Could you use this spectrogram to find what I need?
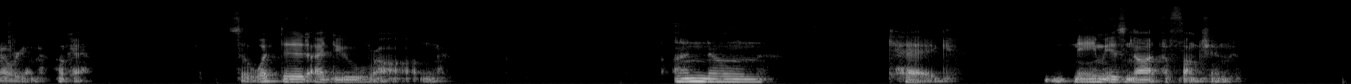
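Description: A young man talks calmly into a close microphone, pausing between phrases.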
